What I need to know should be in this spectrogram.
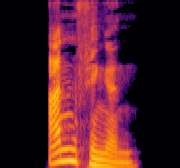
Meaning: inflection of anfangen: 1. first/third-person plural dependent preterite 2. first/third-person plural dependent subjunctive II
- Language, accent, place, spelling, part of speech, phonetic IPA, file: German, Germany, Berlin, anfingen, verb, [ˈanˌfɪŋən], De-anfingen.ogg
